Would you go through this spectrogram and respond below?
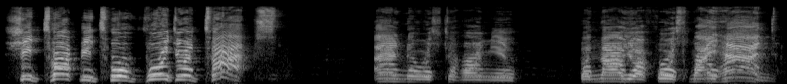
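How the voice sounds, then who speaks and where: A man acts out a wronged, melodramatic cartoon character. The voice is high and gravelly, with a slow, wildly swinging delivery. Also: huge pitch swings, over a noisy crowd. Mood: angry, dramatic. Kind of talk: amateur cartoon voice acting.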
